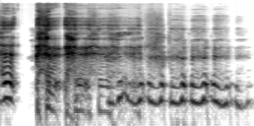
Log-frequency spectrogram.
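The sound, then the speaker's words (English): A person gives an odd, voiced cough: a sharp initial burst, then a throaty, wavering croak made of many quick pulses. It is heard alone and is moderately loud. “As you make a really weird cough.”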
